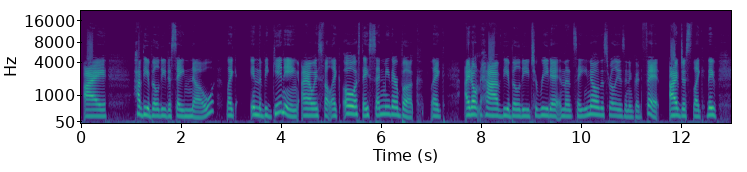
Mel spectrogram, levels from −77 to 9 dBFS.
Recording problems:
none

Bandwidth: 15 kHz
